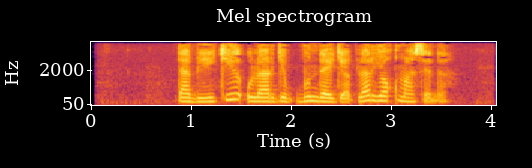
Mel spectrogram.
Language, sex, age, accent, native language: Uzbek, female, 19-29, Toshkent shahri, Uzbek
